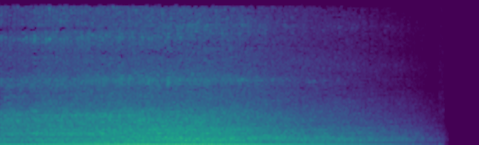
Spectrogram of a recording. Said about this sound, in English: Come on, get going. I've got the car going now.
